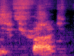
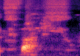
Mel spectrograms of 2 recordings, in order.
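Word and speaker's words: צפת: And that is the incredible explosion of spiritual, literary, religious activity that occurred in the northern Israel city of Safed, pronounced in Hebrew Tzfat or Tzfas.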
